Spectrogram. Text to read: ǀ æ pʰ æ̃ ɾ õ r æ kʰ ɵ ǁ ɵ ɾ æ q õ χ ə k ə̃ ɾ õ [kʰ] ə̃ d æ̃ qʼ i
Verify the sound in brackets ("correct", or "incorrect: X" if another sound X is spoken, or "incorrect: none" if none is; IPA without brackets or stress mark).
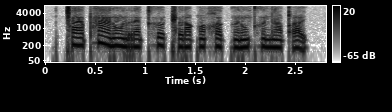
correct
